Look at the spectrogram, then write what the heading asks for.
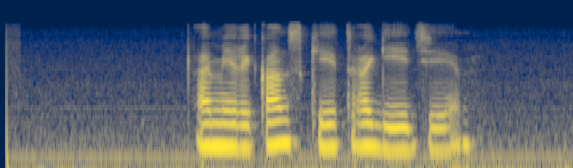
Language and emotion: Russian, neutral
